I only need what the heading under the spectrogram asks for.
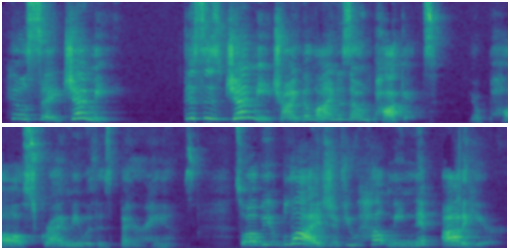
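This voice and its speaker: Lady reading a storybook, doing a cocky street kid, slangy and quick witted, echoey room. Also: high-pitched, very animated, fairly bright tone, pitched above the performer's own voice, heavily acted. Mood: cheeky. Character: streetwise orphan boy, quick and cheeky.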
